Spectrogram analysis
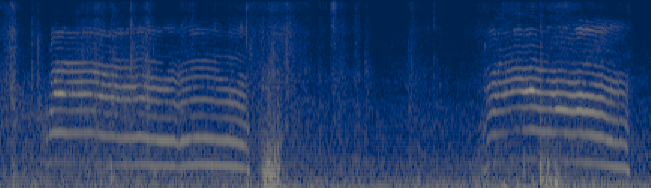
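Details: Ciel, a seven-year-old female black cat, gives two long, drawn-out meows, each steady in pitch and rich in harmonics, separated by a few seconds of quiet room sound with a brief soft thump in between.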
